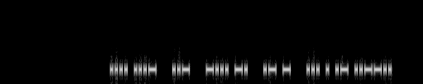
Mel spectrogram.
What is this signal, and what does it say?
Morse code, heard as a keyed tone, about 46 wpm, 700 Hz. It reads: HV U BN AT SEA?
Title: Sentences from Top 300 Words and Abbreviations 50wpm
